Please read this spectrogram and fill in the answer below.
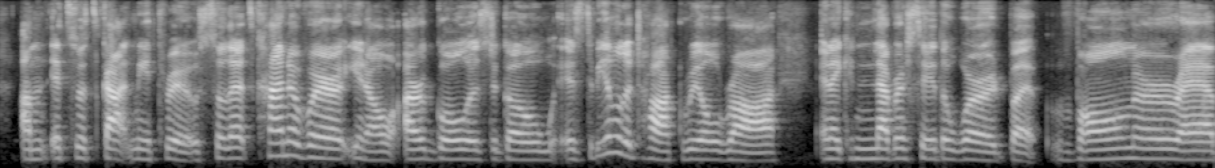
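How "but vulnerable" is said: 'vulnerable' spoken very slowly, drawn out. Explaining their goal to talk raw, saying 'vulnerable' very slowly. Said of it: "I have to say it very slowly".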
